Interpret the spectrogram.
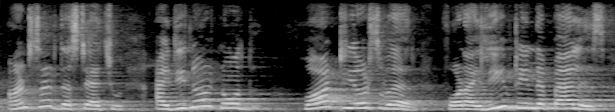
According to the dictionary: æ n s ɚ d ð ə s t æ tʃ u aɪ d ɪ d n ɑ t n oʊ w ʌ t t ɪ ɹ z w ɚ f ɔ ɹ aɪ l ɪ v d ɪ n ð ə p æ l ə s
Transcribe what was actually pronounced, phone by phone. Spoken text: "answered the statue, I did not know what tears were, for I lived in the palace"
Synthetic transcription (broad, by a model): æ n s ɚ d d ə s t æ tʃ u aɪ d ɪ d n ɑ t n oʊ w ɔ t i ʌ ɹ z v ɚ f ɔ ɹ aɪ l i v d ɪ n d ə p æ l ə s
